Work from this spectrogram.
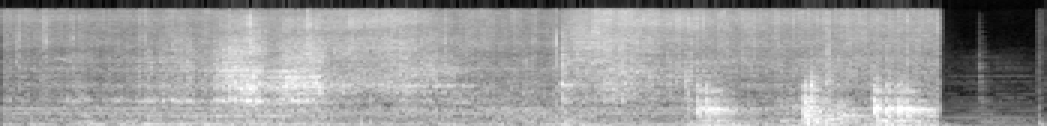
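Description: Lavash fries in a covered skillet on a stovetop with a soft, steady sizzle and a few louder scraping bursts. It stops abruptly into near silence at the end.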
